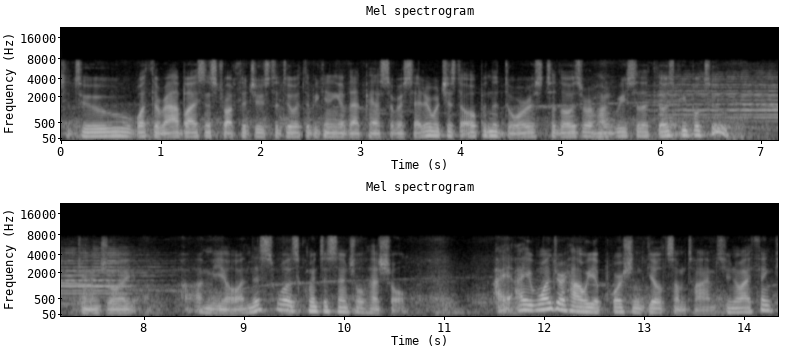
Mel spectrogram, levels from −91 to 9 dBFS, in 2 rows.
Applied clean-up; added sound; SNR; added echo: none; Motor vehicle (road) / Siren + Sawing; 12 dB; none.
